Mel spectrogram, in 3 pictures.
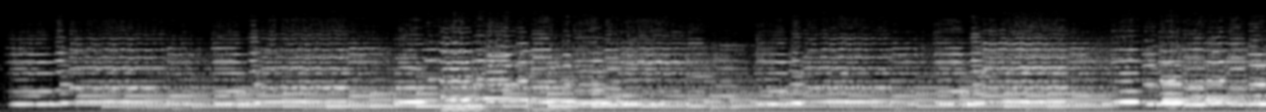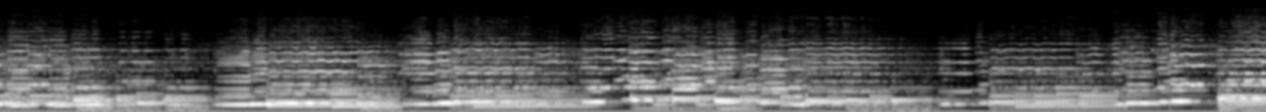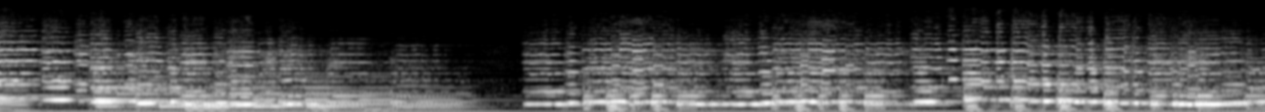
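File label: piano trio; donizetti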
